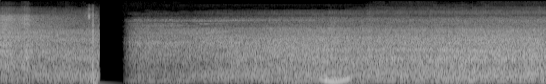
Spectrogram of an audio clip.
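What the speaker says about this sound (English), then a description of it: "you get those nice babbling river kind of sounds" A river rushes along a forest trail near Tamanawas Falls, a steady broadband wash of flowing water with a brief dropout early on, heard alone with no voices.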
